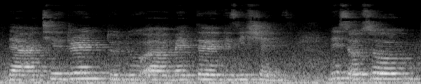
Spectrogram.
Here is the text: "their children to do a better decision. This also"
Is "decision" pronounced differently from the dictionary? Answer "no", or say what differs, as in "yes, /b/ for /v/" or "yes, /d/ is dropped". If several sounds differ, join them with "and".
yes, /ʃ/ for /ʒ/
